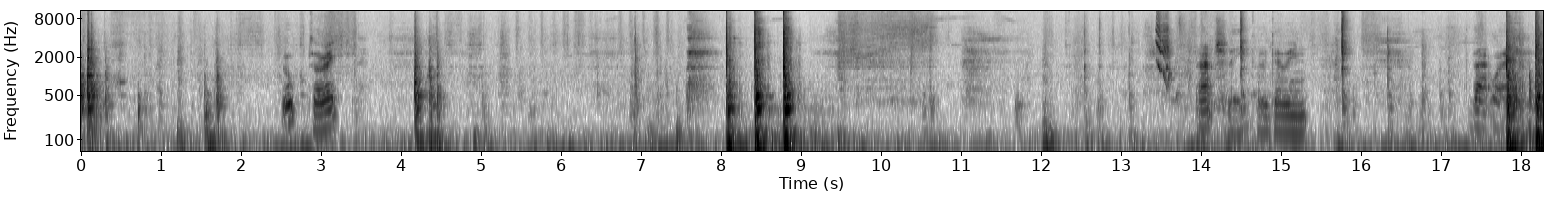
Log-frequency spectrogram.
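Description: A man talks calmly and close by.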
